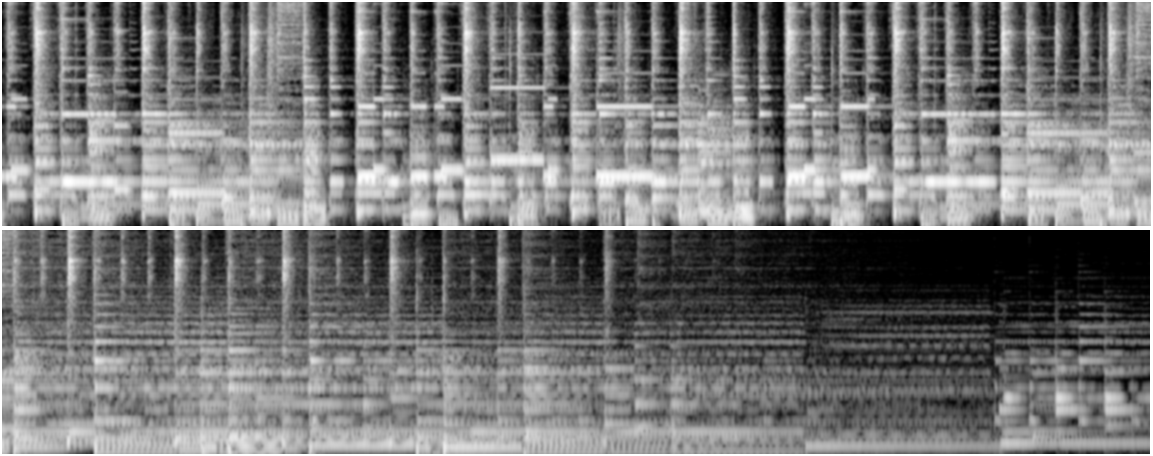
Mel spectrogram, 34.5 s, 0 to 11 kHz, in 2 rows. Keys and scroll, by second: 26.4 8, 26.8-33.4 Return, 30.9-32.2 typing.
